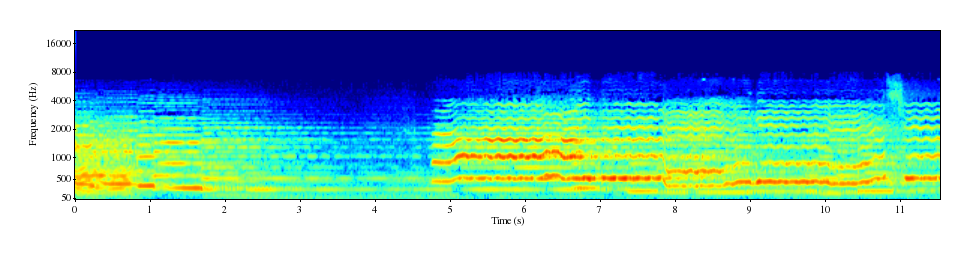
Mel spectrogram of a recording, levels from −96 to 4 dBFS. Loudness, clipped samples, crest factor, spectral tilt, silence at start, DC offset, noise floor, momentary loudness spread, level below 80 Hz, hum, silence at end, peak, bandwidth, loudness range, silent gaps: -18 LUFS; under 0.1%; 16 dB; -6 dB/octave; 0 s; under 0.1%; -43 dBFS; 18 LU; -56 dBFS; none; 0 s; -4 dBFS; 7.2 kHz; 13 LU; none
